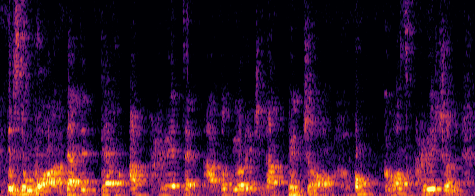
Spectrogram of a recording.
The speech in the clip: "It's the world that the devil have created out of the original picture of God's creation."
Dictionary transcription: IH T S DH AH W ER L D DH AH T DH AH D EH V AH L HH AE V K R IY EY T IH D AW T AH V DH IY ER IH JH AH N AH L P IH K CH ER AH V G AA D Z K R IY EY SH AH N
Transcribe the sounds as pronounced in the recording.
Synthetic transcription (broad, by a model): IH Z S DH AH W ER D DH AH T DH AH D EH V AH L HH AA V K R IY EY T IH D AW T AH V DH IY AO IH JH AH N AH L P IH K CH ER AH V G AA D S K R IY EY SH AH N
